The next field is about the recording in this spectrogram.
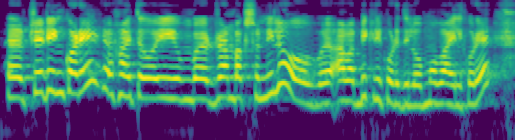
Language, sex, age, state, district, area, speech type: Bengali, female, 30-45, West Bengal, Murshidabad, rural, spontaneous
